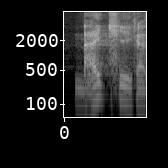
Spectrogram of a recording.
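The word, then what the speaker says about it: Nike: 꿨는데 우리 이름을 이렇게 니켈을 영어 식으로 발음하면 나이키가 되지 않습니까 그래서 나이키 로 하는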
